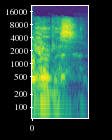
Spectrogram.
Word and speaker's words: Gedgaudas: It's pronounced No, Gedgaudas. yeah, I was just a Gedgaudas. Yeah, Gedgaudas. I was about to compliment you on your pronunciation.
